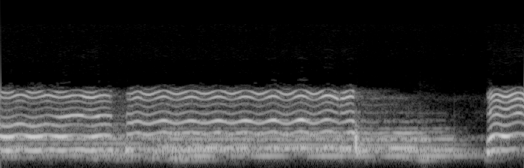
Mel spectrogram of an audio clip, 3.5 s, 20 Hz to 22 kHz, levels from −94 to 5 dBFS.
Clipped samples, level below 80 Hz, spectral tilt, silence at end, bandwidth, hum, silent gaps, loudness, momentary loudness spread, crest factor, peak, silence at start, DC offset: under 0.1%; -82 dBFS; -7 dB/octave; 0 s; 3.4 kHz; none; none; -21 LUFS; 8 LU; 16 dB; -6 dBFS; 0 s; under 0.1%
